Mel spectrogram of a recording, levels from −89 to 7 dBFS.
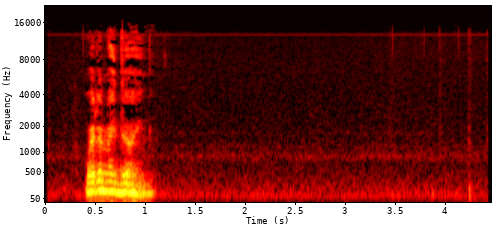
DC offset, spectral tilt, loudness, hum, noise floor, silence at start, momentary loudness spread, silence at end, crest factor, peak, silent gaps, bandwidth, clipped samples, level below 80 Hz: under 0.1%; -7 dB/octave; -19 LUFS; none; -58 dBFS; 0.4 s; 11 LU; 3.35 s; 22 dB; -2 dBFS; none; 15 kHz; under 0.1%; -52 dBFS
